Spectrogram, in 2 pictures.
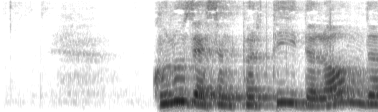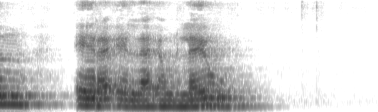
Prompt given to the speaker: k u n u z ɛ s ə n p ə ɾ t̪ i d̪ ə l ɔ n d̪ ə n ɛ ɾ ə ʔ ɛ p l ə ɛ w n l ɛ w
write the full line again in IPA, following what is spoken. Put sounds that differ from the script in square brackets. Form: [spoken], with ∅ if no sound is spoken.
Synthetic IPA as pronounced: k u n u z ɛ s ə n p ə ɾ t̪ i d̪ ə l ɔ n d̪ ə n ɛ ɾ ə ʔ ɛ [∅] l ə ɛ w n l ɛ w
